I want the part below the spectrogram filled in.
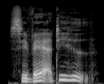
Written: seværdighed

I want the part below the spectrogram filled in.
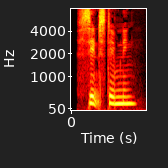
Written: sindsstemning

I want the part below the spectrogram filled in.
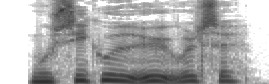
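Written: musikudøvelse

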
